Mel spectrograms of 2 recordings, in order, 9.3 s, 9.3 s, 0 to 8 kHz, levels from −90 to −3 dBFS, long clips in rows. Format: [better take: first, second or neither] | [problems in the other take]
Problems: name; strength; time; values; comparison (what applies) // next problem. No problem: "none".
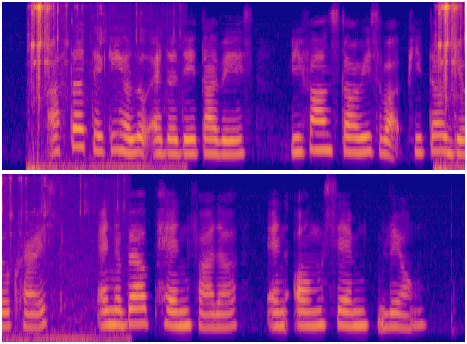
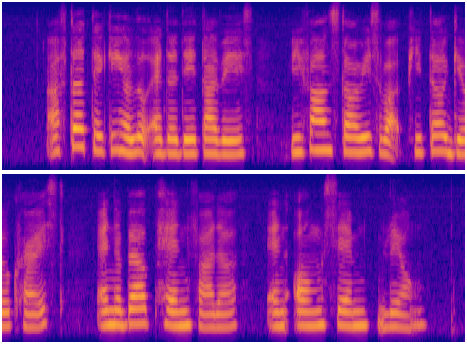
second | background sound (Keys jangling); 5 dB above the speech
